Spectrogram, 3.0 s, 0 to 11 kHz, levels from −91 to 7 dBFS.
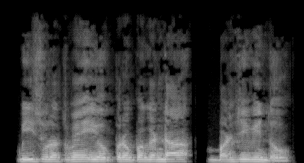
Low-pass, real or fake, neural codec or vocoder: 9.9 kHz; fake; vocoder, 48 kHz, 128 mel bands, Vocos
